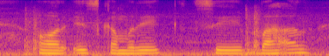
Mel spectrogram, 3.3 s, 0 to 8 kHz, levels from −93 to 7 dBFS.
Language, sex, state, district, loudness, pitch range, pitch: Hindi, female, Bihar, West Champaran, -16 LUFS, 160-170 Hz, 165 Hz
